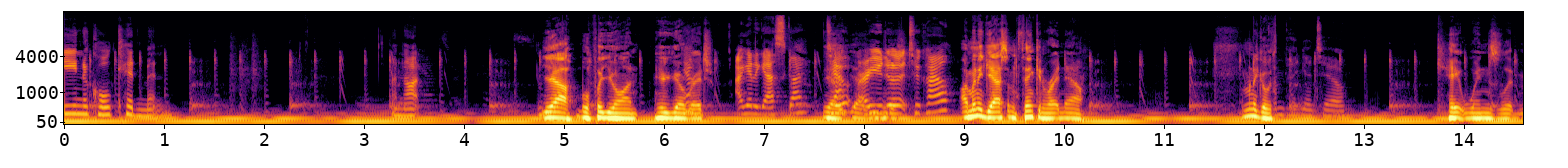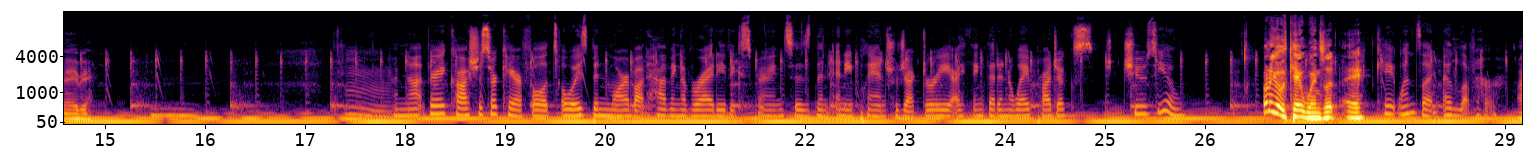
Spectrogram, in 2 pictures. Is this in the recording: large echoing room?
no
